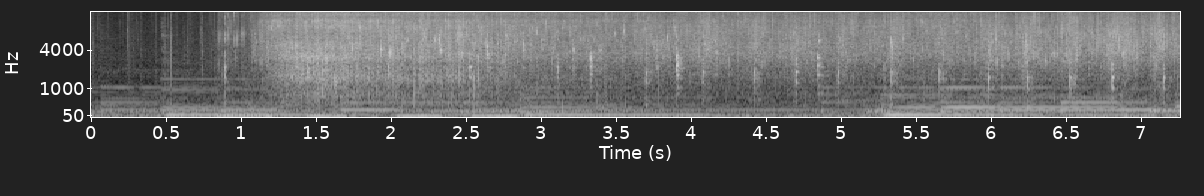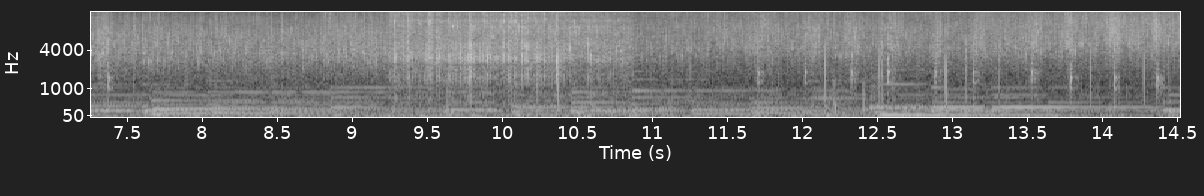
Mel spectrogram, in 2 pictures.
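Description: Chopped onion sizzling in hot oil in a small stainless steel pot, with a crackle of fine spatters. The sizzle starts about a second in and grows louder for a moment around the ten-second mark, with a small spoon stirring near the end.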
